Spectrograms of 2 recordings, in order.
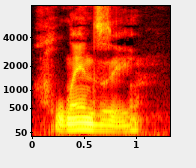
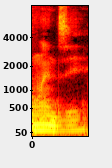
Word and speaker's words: Lindsey: Lindsay. – Lindsay. All right, because I never actually knew that. How do you spell that? – L-I-N-D-S-E-Y. – Okay. Is it Lindsay almost? – It's Lindsay.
